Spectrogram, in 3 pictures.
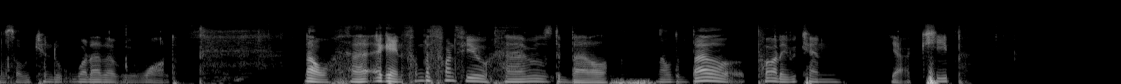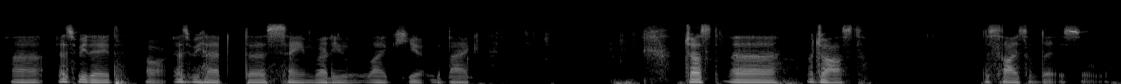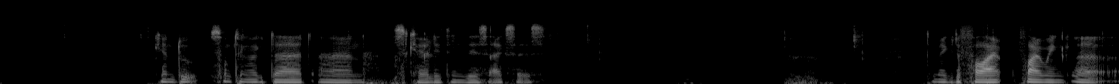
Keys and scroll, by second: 2.2 f, 2.8 z, 6.4 p, 7.4 z, 16.0 t, 17.7 z, 26.6 p, 27.9 z.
